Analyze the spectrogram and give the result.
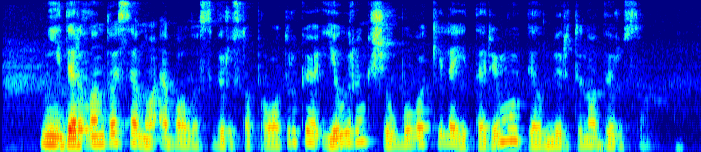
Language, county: Lithuanian, Alytus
